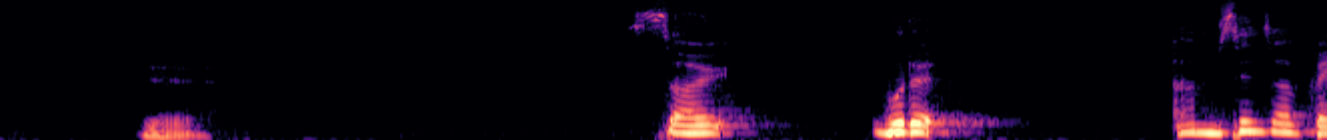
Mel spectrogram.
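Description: A woman speaks emotionally into a microphone, close by, with pauses.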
